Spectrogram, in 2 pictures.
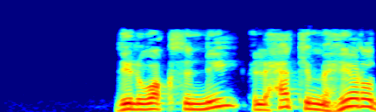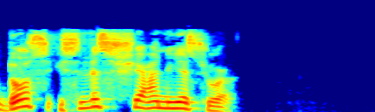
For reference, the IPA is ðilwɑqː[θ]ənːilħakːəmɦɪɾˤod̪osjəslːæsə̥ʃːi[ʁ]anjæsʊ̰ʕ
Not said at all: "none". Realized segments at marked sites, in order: θ, ʕ

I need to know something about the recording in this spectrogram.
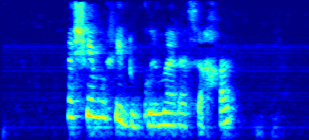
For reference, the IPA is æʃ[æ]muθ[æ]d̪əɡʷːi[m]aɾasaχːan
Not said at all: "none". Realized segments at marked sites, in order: i, i, m

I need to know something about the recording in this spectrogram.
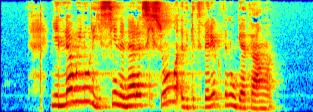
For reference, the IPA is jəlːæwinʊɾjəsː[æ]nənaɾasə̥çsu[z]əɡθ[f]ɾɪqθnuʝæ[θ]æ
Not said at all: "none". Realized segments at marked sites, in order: i, ð, f, θ

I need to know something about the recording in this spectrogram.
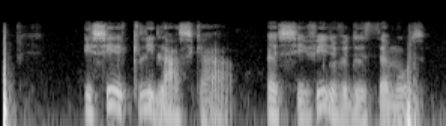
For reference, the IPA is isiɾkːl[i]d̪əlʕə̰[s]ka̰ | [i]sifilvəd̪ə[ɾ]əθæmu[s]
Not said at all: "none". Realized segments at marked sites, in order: i, s, æ, l, θ

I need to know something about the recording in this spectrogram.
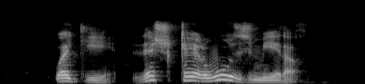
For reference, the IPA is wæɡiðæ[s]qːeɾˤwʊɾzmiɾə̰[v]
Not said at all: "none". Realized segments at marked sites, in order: ʃ, ʁ

